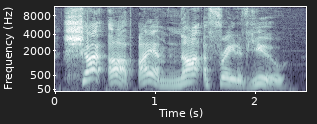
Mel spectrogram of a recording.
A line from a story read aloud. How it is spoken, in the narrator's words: angrily shouting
